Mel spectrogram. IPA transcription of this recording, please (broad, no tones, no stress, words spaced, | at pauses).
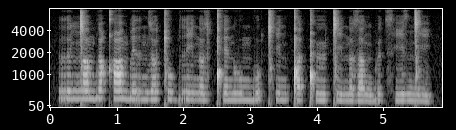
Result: rɨŋ͡ǀɐmbɨ qʰɐmber nzɵǀub rinɵz ǃʰenvumbuʔǀʰin ǃɐǃʰʉǀi nɵzɐŋbʉ t͡sʰizŋ͡ǀi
